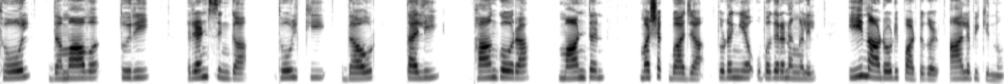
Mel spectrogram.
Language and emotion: Malayalam, neutral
